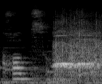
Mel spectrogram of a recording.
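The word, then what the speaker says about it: Jakobson: assim e a Robson o nome dele se escreve com J se escreve mas a pronúncia correta é Robson é esse cara aí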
